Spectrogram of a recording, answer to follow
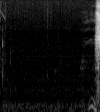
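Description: Near silence with faint room tone, then a man's reading voice begins near the end.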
